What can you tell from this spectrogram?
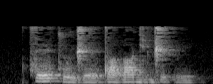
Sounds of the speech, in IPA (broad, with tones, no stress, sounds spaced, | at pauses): t͡s eː˦ t͡s ũ˨ d͡ʒ eː˨ t a˦˨ β a˦ ɡ i˨ d͡ʒ i˦ p i˨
